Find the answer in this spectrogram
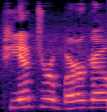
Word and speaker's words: Pietroburgo: did I say the name correct is it Pietro Burgo or is there like some official way to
